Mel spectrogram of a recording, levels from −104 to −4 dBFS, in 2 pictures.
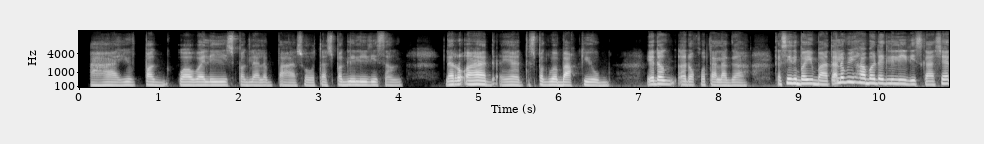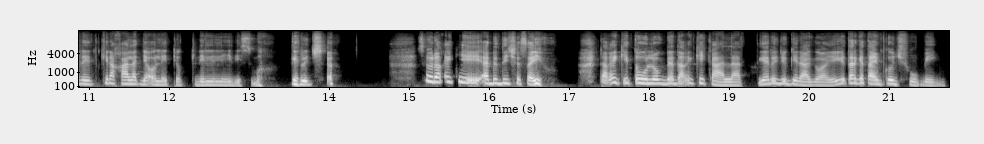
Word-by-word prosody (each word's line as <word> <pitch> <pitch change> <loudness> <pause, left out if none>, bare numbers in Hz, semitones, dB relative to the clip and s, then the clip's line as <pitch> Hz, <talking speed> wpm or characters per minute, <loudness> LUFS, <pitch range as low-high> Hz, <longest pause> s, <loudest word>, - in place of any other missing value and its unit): Ah, 150 +1 -2
'yong 155 +1 -5
pagwawalis, 160 0 -1
paglalampaso 150 -2 -5
tapos 160 -2 -6
paglilinis 165 -1 -1
ng 150 0 -9 0.5
laruan, 195 -1 +4
ayan. 160 0 -2
Tapos 155 - -7
pagba-vacuum, 155 -3 0 0.5
iyan 195 +2 +2
ang 205 -1 +5
ano 170 -1 0
ko 165 - -7
talaga 150 -3 -3 0.3
kasi 255 - +2
'di 240 - +4
ba, 230 - +4
'yong 225 -3 +3
bata 190 +5 +3
alam 295 - +4
mo 315 - +1
'yong 300 - -1
habang 255 -1 +4
naglililis 225 -5 +1
ka 180 0 0
siya 230 +5 +2
rin 205 -1 +1
kinakalat 215 -4 0
niya 195 - 0
ulit 175 - -3
'yong 170 -1 -8 0.2
nililinis 170 0 -4
mo, 165 - -4 0.3
ganon 185 -3 +3
siya. - - +1 1.1
So, 375 - 0
nakiki 320 -1 +3
ano 235 +1 +4
din 240 +1 +1
siya 220 - 0
sa'yo, 205 0 +6 0.7
nakikitulong 245 -3 +2
na 220 - +2
nakikikalat. 170 - -1 0.2
Ganon 215 +2 +1
'yong 215 - -2
ginagawa 160 -5 -1
niya, 155 - -2
'yun - - -9
talaga 255 -2 +4
time 205 - +1
consuming 165 -8 -3
170 Hz, 150 wpm, -24 LUFS, 155-220 Hz, 1.1 s, sa'yo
